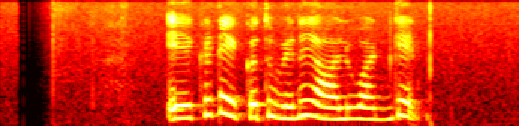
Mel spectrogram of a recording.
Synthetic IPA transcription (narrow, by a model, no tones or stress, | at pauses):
eːkəʈəekət̪uʋenəjaːluʋanɡen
